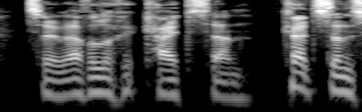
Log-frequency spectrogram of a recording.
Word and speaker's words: chitosan: So have a look at Kitisan. Kitan is spelled C H I T O S A N. Not some people call it call it Chitteran. I've heard it called shitzan but it's called kactan.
